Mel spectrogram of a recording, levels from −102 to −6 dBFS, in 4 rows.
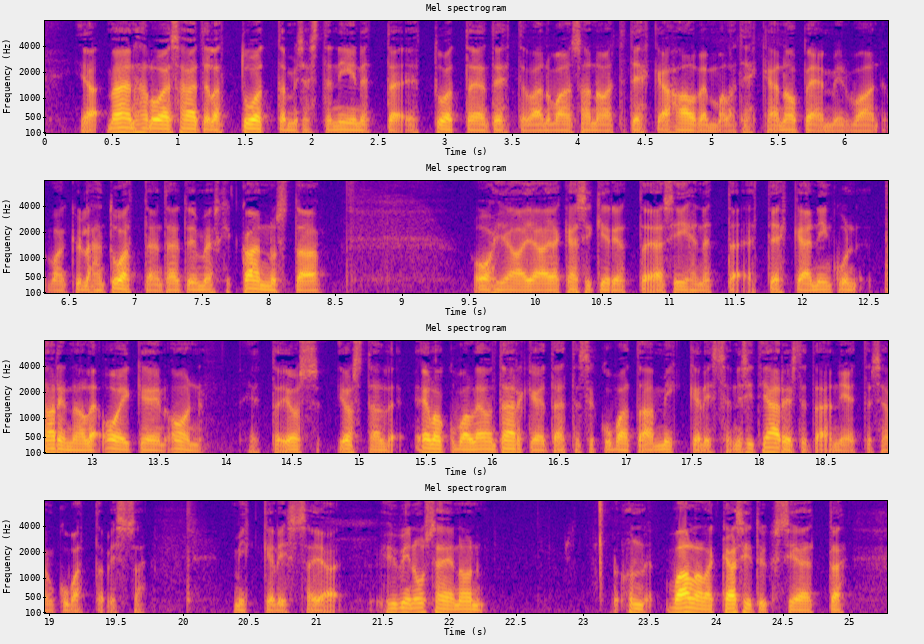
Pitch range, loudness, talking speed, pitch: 85-105 Hz, -23 LUFS, 155 wpm, 90 Hz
